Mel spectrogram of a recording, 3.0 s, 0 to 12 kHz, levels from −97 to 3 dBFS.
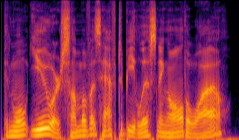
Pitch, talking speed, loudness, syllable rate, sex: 110 Hz, 280 wpm, -15 LUFS, 6.0 syllables/s, male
